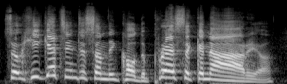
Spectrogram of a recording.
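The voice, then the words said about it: Put-on Italian accent. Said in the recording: “the Italian accent”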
